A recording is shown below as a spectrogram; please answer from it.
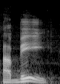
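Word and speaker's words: عبيد: harassment from classmates who called her Abid, or pronounced Abid, the Arabic word for slave stock, and other derogatory names.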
